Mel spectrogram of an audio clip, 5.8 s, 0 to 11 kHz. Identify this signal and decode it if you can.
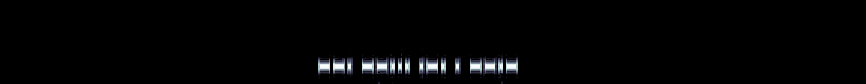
Morse code, heard as a keyed tone, about 50 wpm, 700 Hz. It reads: G7REQ
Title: DXCC-100 Call Signs - 5 Characters - Repeated 3x - 50wpm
